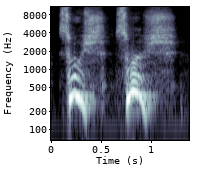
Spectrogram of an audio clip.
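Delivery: high, falling swoosh; sudden high whoosh sweeping down; swooping whoosh. A narrator's reading. Narrator imitates swooping attack.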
